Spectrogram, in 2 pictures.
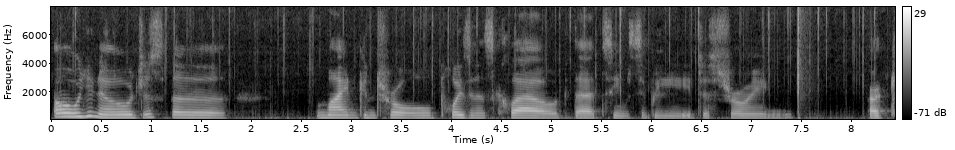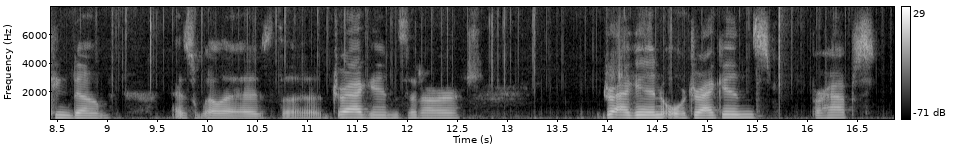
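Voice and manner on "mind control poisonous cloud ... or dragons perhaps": slow, offhand nonchalance. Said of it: "I just love how you say it ... so nonchalantly".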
